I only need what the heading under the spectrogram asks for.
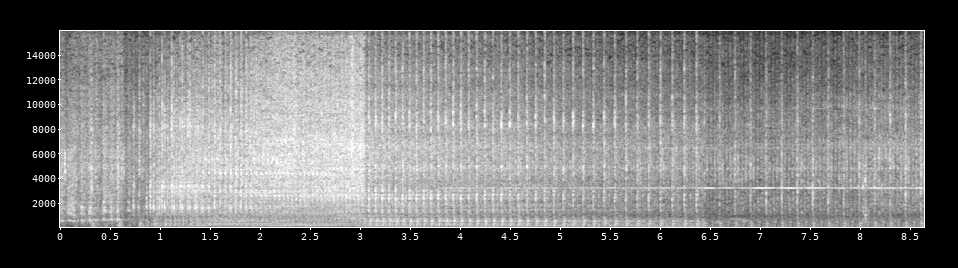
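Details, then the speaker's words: VW Caddy diesel, 490,000 miles, with EGR pipe disconnected: cranks and catches, then hard uneven clatter with lumpy pulses at idle. Rough running with EGR pipe off; Lambda sensor found coked up. "it was going to sound rough as hell with them this EGR pipe off"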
